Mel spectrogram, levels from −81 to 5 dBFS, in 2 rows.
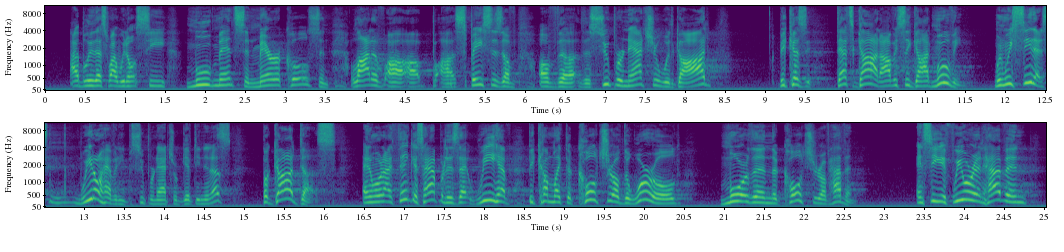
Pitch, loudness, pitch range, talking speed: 205 Hz, -19 LUFS, 160-240 Hz, 180 wpm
